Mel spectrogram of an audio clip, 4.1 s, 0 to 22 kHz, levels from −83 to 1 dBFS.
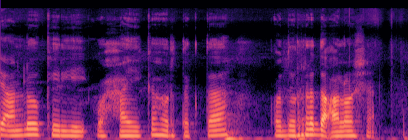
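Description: No faults are audible anywhere in the recording.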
